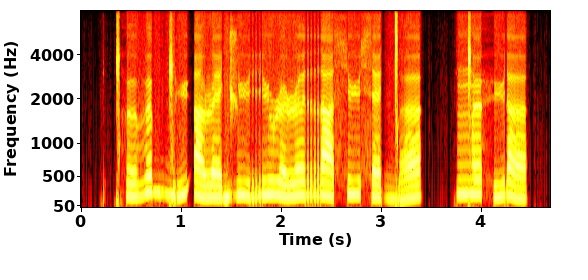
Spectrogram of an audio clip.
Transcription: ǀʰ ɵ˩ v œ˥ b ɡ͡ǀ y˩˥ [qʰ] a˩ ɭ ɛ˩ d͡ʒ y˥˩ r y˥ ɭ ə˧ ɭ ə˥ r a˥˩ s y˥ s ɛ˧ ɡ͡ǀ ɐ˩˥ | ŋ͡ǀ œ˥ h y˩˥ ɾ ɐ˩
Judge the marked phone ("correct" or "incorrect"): incorrect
